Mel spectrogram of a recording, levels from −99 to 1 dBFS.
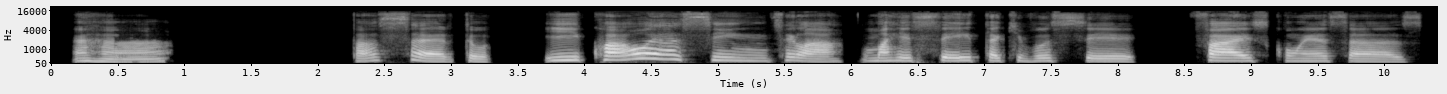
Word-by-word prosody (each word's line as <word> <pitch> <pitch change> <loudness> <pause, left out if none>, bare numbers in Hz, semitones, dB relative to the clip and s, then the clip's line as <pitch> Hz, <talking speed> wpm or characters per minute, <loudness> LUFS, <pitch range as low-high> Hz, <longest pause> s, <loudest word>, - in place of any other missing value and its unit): Aham. 160 -2 -4 1.4
Tá 180 +4 -1
certo. 170 - 0 0.4
E 235 +3 0
qual 270 +7 +7
é, 320 -3 +5
assim, 215 -9 -5
sei 225 +4 -4
lá, 165 -3 +2
uma 195 +1 0
receita 205 +1 -1
que 210 - -11
você 175 -2 -4 0.5
faz 200 -3 +4
com 180 -1 -8
essas 165 -4 -4
190 Hz, 90 wpm, -22 LUFS, 170-215 Hz, 1.4 s, qual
